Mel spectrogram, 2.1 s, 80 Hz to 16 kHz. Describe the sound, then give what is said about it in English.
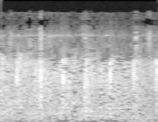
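Faint applause for visiting guests in a state Senate chamber in Jefferson City, a soft, steady patter of many hands with no speech over it. “Would the guests of the Senator from the 14th please stand and be recognized? Let's give them a round of applause.”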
